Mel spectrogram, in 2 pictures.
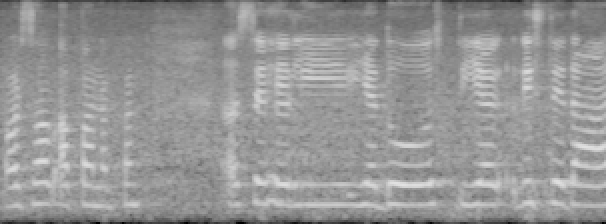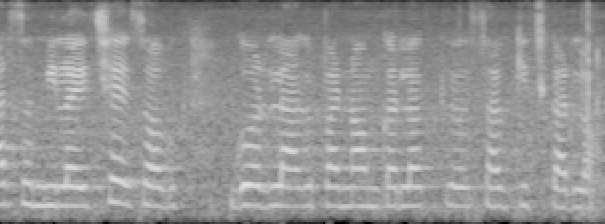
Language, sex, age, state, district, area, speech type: Maithili, female, 18-30, Bihar, Saharsa, rural, spontaneous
